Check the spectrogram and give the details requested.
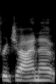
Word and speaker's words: Regina: from a place called Regina. And yes, Regina rhymes with vagina, so it was destiny. But I'm from a place called Regina, and I went to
